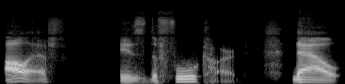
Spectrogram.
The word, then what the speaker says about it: Aleph: We say Aleph, and I know it's like speaking actual Hebrew, the way you said it. How did you say it? – The Aleph. – Yeah. So it's the same, different cultural, slightly different interpretations, but it's A-L-E-P-H in the English language is how you'd spell it.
